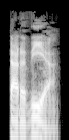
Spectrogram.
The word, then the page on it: tardío: espagnol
